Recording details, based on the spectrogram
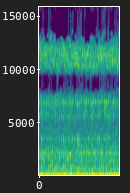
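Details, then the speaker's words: Nissan Navara NP300 diesel, being fixed for lack of power: after clearing fault codes, engine started and idles normally with a low, even rumble, no knock or misfire; a warning light still shows. "ได้สตาร์ทเครื่องดูครับว่าไฟเครื่องจะดับหรือไม่อ่าเครื่ดังปกตินะ"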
